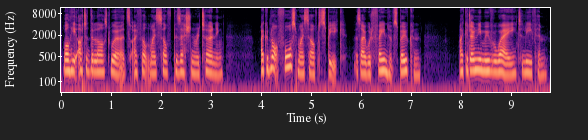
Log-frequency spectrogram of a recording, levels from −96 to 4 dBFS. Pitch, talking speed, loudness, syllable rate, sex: 185 Hz, 195 wpm, -19 LUFS, 5.8 syllables/s, female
